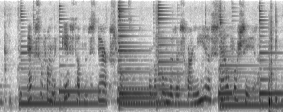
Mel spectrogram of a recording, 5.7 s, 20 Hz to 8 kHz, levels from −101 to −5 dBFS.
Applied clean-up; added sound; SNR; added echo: none; Acoustic guitar; 0 dB; reverberation time 1.3 s.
